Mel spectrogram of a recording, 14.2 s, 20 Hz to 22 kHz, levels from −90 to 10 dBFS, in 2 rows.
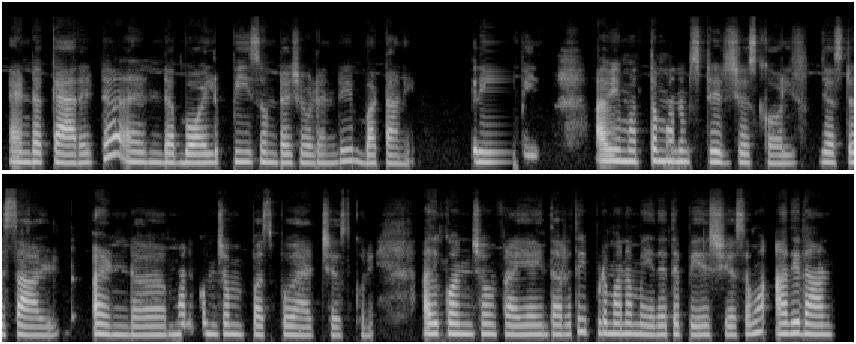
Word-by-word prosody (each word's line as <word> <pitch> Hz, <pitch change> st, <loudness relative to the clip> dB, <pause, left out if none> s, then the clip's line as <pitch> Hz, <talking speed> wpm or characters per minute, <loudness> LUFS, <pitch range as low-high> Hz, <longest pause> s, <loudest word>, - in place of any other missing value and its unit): And 225 Hz, 0 st, +2 dB, 0.2 s
carrot, 210 Hz, -, +2 dB, 0.2 s
and 220 Hz, -1 st, -1 dB, 0.2 s
boiled 210 Hz, +2 st, +2 dB
పీసుంటాయి 220 Hz, -3 st, -1 dB
చూడండి 200 Hz, +4 st, -3 dB, 0.2 s
బఠాణీ. 195 Hz, 0 st, -3 dB, 0.5 s
Green 225 Hz, -1 st, 0 dB
peas 380 Hz, 0 st, -10 dB, 0.5 s
అవి 255 Hz, -, +6 dB
మొత్తం 240 Hz, +2 st, +1 dB
మనం 240 Hz, 0 st, +2 dB
స్టిర్ 230 Hz, -3 st, +1 dB
చేసుకోవాలి. 195 Hz, -2 st, -3 dB, 0.3 s
జస్ట్ 215 Hz, 0 st, -1 dB
సాల్ట్ 200 Hz, +1 st, +1 dB, 0.2 s
అండు 210 Hz, -2 st, -1 dB, 0.3 s
మనం 230 Hz, 0 st, -2 dB
కొంచెం 225 Hz, -1 st, -1 dB, 0.2 s
పసుపు 210 Hz, 0 st, -2 dB
యాడ్ 190 Hz, 0 st, -5 dB
చేసుకొని. 195 Hz, +1 st, -8 dB, 0.4 s
అది 235 Hz, -, +6 dB
కొంచెం 230 Hz, 0 st, +2 dB
ఫ్రై 210 Hz, -1 st, +2 dB
అయిన 215 Hz, -1 st, -3 dB
తర్వాత, 220 Hz, +3 st, -2 dB
ఇప్పుడు 250 Hz, -2 st, -1 dB
మనం 230 Hz, -1 st, +1 dB
ఏదైతే 215 Hz, +2 st, -1 dB
పేస్ట్ 205 Hz, 0 st, -2 dB
చేసామో, 220 Hz, +7 st, 0 dB, 0.2 s
అది 245 Hz, +1 st, +5 dB
దాంట్లో 220 Hz, -1 st, +1 dB
220 Hz, 145 wpm, -21 LUFS, 205-230 Hz, 0.5 s, అవి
